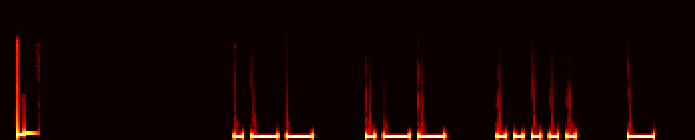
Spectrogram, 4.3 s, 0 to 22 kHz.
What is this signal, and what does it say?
Morse code, heard as a keyed tone, about 22 wpm, spaced as for 16 wpm, 700 Hz. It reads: WW5T
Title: USA Call Signs - 2x Character Spacing - 22wpm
